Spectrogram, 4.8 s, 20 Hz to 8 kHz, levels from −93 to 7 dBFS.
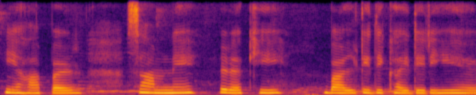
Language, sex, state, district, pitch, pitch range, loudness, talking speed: Hindi, female, Tripura, Unakoti, 235 Hz, 225-255 Hz, -14 LUFS, 115 wpm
